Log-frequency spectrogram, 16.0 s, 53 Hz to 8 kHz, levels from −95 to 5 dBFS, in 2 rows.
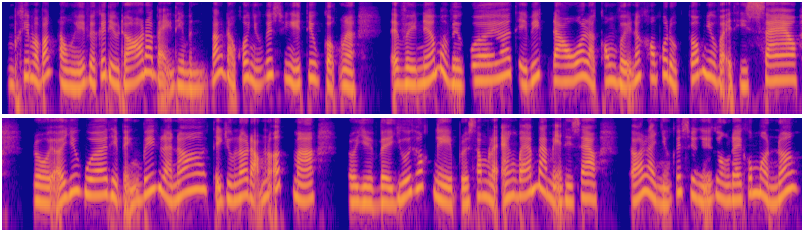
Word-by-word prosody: khi 290 - -2
mà 245 -4 +1
bắt 285 +8 -1
đầu 200 - 0
nghĩ 180 +2 +1
về 230 - 0
cái 305 - -1
điều 235 -8 +1
đó 200 +2 +2
đó 350 -1 +2
bạn, 215 - -2
thì 190 +1 -1
mình 170 0 -3
bắt 355 - +1
đầu 280 - 0
có 270 - -1
những 215 -7 -3
cái 305 - +1
suy 290 -5 -6
nghĩ 205 -3 +1
tiêu 265 +2 -2
cực 195 -5 -2
nè, 190 -2 +2 0.4
tại 195 - +1
vì 205 0 +2
nếu 230 +8 +2
mà 365 - +3
về 205 -1 +2
quê 240 +2 +1
á 310 +2 +2
thì 210 - -1
biết 285 +8 -2
đâu 235 0 +2
á 290 - +3
là 260 - 0
công 230 0 -2
việc 185 -4 +2
nó 265 - 0
không 265 -3 -4
có 310 - 0
được 220 -8 -1
tốt 275 +4 0
như 305 -6 +1
vậy - - -1
thì 190 -2 -4
sao? 245 +4 +3 0.4
Rồi 185 -2 +3
ở 185 - +1
dưới 280 +9 +1
quê 260 -1 +2
thì 245 -3 0
bạn 190 -1 -2
biết 315 +8 +1
là 335 - +1
nó 300 +10 +1
thị - - 0
trường 210 -2 0
lao 245 +3 +3
động 225 - +1
nó - - 0
ít 375 +1 +2
mà, 210 -4 +2 0.4
rồi 190 0 +1
về 185 -1 +2
về 180 +2 +1
dưới 210 +9 +1
thất 355 0 -2
nghiệp 190 -7 +1
rồi 175 +1 +1
xong 245 +4 -2
lại 190 - +1
ăn 235 +4 0
bám 265 +7 +2
ba 360 -6 +2
mẹ 190 -6 0
thì 195 -1 0
sao? 220 +2 +2 0.4
Đó - - +2
là 285 -3 +2
những 175 -5 -2
cái 290 +6 -2
suy 255 -5 -3
nghĩ 190 - 0
gần 225 -4 -1
đây 210 0 +2
của 275 +6 -3
mình 235 -10 0
á. 260 +8 +3
235 Hz, 330 wpm, -23 LUFS, 200-275 Hz, 0.4 s, mà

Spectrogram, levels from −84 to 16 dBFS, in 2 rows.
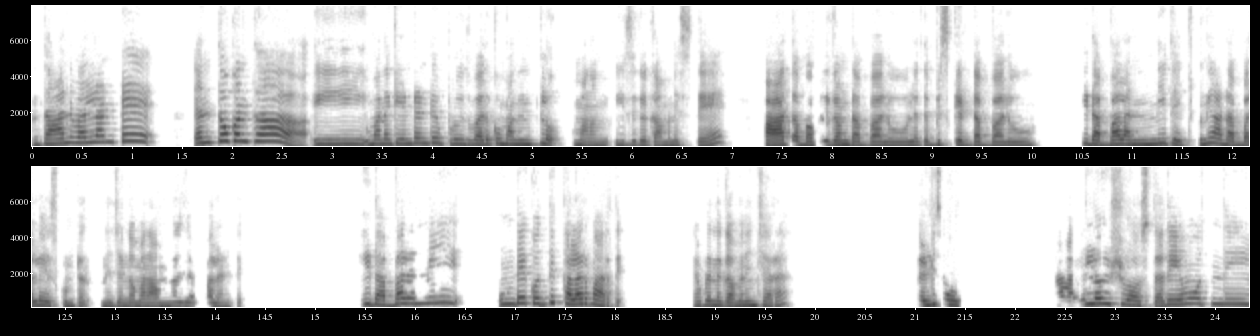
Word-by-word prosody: దానివల్లంటే 315 +7 +1 0.7
ఎంతో 320 +6 +4
కొంత 395 -1 +4 0.7
ఈ - - 0 0.5
మనకేంటంటే 260 +3 -1
ఇప్పుడు 255 -1 -4
ఇదివరకు 230 +2 -1
మన 235 - +2
ఇంట్లో 230 +2 0 0.3
మనం 195 -1 -4 0.2
ఈజీగా 205 +2 -5
గమనిస్తే, 185 0 -5 0.6
పాత 215 +1 +7 0.2
బబుల్ 195 +2 -1
గమ్ 210 0 +3
డబ్బాలు, 180 -1 -1 0.2
లేతే 190 +1 -4
బిస్కెట్ 210 -2 -2
డబ్బాలు, 175 0 -1 0.7
ఈ - - 0
డబ్బాలన్నీ 230 +4 +3
తెచ్చుకొని 225 +5 -1
ఆ - - +2
డబ్బాల్లో 210 +3 +1
వేసుకుంటారు. 195 -6 -6 0.2
నిజంగా 195 +1 -4
మన 190 - -2
అమ్మలు 195 +2 -3
చెప్పాలంటే. 175 -1 -9 1.2
ఈ - - +4
డబ్బాలన్నీ 310 +7 0 0.6
ఉండే 295 +4 +2
కొద్దీ 320 +2 +2
కలర్ 285 +1 +6
మారతాయి. 225 -6 -1 0.7
ఎప్పుడైనా 230 0 0
గమనించారా? 220 +2 0 1.4
కనీసం 265 +3 +2 1.1
ఆ! - - +1 0.2
ఎల్లో 300 +2 +5
ఇష్‌గా 290 -4 -2
వస్తాయి. 225 -1 -4
అదేమవుతుంది? 290 +1 -1
230 Hz, 105 wpm, -22 LUFS, 200-285 Hz, 1.4 s, పాత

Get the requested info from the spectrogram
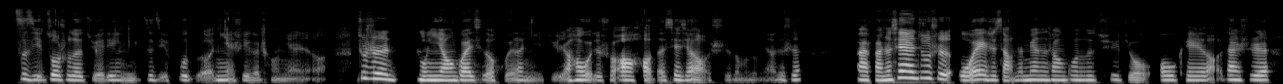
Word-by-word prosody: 自 250 - -4
己 205 -2 -3
做 215 +2 +2
出 205 0 -4
的 195 -1 0
决 - - -9
定 200 0 -4
你 - - -9
自 210 - -7
己 195 - -12
负 200 +2 -5
责， - - -11
你 200 0 0
也 205 - -3
是 - - -11
一 - - -7
个 95 - -11
成 - - -15
年 70 - -15
人 - - -21
了”， - - -21 0.3
就 290 - -2
是 255 -6 +4 0.2
很 200 -2 +4
阴 200 - +6
阳 195 -1 +4
怪 195 -1 +4
气 190 - -11
地 - - -3
回 - - -12
了 200 - -4
你 195 +1 -9
一 - - -19
句。 - - -20
然 - - -3
后 205 +1 +4
我 - - +1
就 185 - -6
说， 185 - -7
“哦， 200 -1 +5
好 205 - 0
的， - - -8
谢 205 +2 -1
谢 195 +1 -1
老 - - -1
师”， - - -20
怎 - - -17
么 210 - -18
怎 210 - -20
么 215 - -27
样。 - - -17
就 210 - -8
是， 210 +2 -5 0.5
唉， 210 -2 +4
反 200 -1 +3
正 210 - +6
现 310 +9 +8
在 300 - +8
就 295 0 +1
是， 250 -5 +2
我 195 0 +3
也 220 0 +4
是 205 - 0
想 190 -1 -3
着 195 - -5
面 205 +1 +2
子 205 - +1
上 200 -1 0
过 205 +1 -3
得 200 0 -1
去 210 +1 -11
就 105 - -7
OK 200 0 -1
了。 200 - -6
但 210 -2 +2
是， 205 0 0
205 Hz, 360 characters per minute, -22 LUFS, 195-210 Hz, 0.5 s, 现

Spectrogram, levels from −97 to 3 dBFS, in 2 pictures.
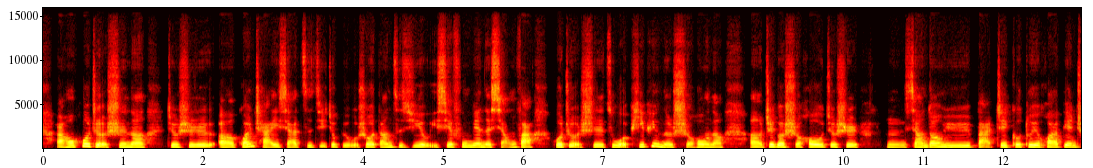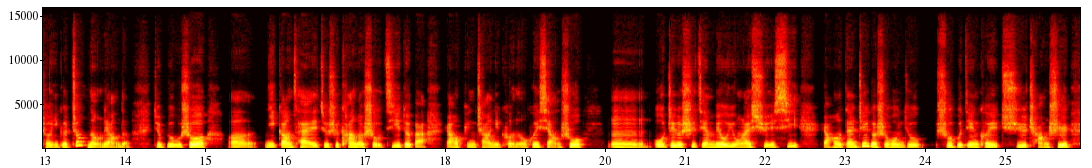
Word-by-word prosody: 然 150 +2 +2
后 205 +1 +4
或 285 +7 +5
者 - - +5
是 190 - -1
呢， 165 -2 +2 0.3
就 170 -1 0
是， 160 -2 0
呃， 155 -2 +3
观 225 - +2
察 160 - -3
一 160 - +1
下 165 -1 -2
自 165 +3 -8
己， 170 - -8
就 170 - -2
比 165 - -8
如 - - -3
说， 170 -1 +3
当 180 +2 -2
自 185 -1 -6
己 170 0 -7
有 160 -2 +2
一 - - -8
些 170 - +1
负 220 +7 -3
面 200 -2 +1
的 165 - +2
想 160 +1 -5
法， - - +2 0.2
或 180 - +6
者 165 -5 0
是 160 -1 -1
自 165 +6 -4
我 - - +5
批 240 - -2
评 275 +2 +1
的 160 -4 +1
时 140 -3 -5
候 170 +2 +2
呢， 155 -1 -2 0.3
啊， 150 +1 -1
这 245 +7 +4
个 195 -2 +6
时 190 - -2
候 165 +2 +5
就 165 0 -1
是， 160 -2 0 0.3
嗯， 155 -2 -5
相 195 +5 -1
当 210 +1 +3
于 175 -1 +1
把 185 - -3
这 190 - -1
个 165 -2 +1
对 215 +4 +4
话 200 0 +1
变 195 0 +1
成 160 -6 -3
一 - - -6
个 185 - +1
正 385 - -4
能 - - -1
量 - - -2
的。 - - -5 0.3
就 170 - +1
比 165 - -11
如 150 +2 +1
说， 160 -1 +6 0.2
呃， 140 -2 -3
你 150 -2 -2
刚 160 +2 +3
才 150 -6 +1
就 155 +3 -3
是 165 - -3
看 195 +1 0
了 170 - +3
手 170 - -2
机， 160 +1 -3
对 165 -1 +4
吧？ - - -3 0.2
然 140 - -2
后 - - +1
平 155 -2 -7
常 150 -1 -5
你 155 - -3
可 - - -3
能 - - -4
会 170 - +2
想 175 - -4
说： 165 0 +2 0.3
“嗯， 170 -2 0
我 150 -1 +3
这 180 - +2
个 175 - +6
时 160 - -2
间 160 +1 +1
没 170 - 0
有 165 -3 +6
用 155 0 0
来 160 +2 +1
学 165 -4 -2
习“。 175 -5 -4 0.3
然 - - -4
后 165 0 +1
但 185 +2 +1
这 310 +1 +3
个 185 - +5
时 165 - -1
候 165 +1 +1
你 155 - -5
就 155 0 -1 0.2
说 195 - -1
不 205 +1 +3
定 205 -3 +1
可 185 +2 +1
以 165 - +1
去 180 -3 -1
尝 170 - -6
试， 200 +1 +3
170 Hz, 275 characters per minute, -21 LUFS, 160-185 Hz, 0.3 s, 或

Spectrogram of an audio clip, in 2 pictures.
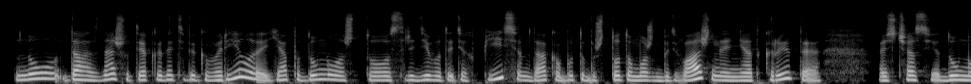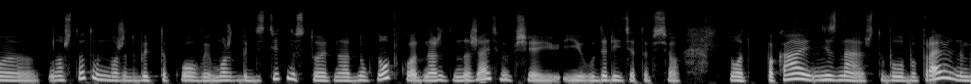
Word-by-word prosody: Ну 255 +6 +3
да, 215 -4 +3
знаешь, 225 +7 0
вот - - -7
я 205 -1 +1
когда 210 +1 -1
тебе 215 0 -4
говорила, 235 - +2
я 210 +1 0
подумала, 215 0 0
что 190 +1 -2
среди 200 +2 -1
вот 195 -3 -2
этих 180 -4 -3
писем, 230 -4 0
да, 190 +3 +1
как 195 -3 -3
будто 200 +4 -3
бы 185 -1 -2
что-то 205 +3 0
может 185 -1 +1
быть 180 +1 -2
важное 200 -1 +4
и - - +1
не 180 +1 +1
открытое. 190 - 0 0.6
А 185 - +1
сейчас 200 +3 -2
я - - +1
думаю: 185 - +2
ну 195 +1 -2
что 275 +9 -2
там 255 -9 0
может 180 -1 -2
быть 185 0 -2
такого? 185 -2 -2
И - - 0
может 185 0 -1
быть, 185 -2 -3
действительно 250 +9 -2
стоит 185 -4 -2
на 180 -1 0
одну 180 +3 -1
кнопку 230 - 0
однажды 180 - 0
нажать 205 +10 +1
вообще 185 - -2
и 90 - -3 0.2
и - - +2
удалить 185 - 0
это - - -4
всё. 85 -1 -5 0.5
Вот. 180 -3 +1 0.2
Пока 235 +8 +4
не 205 0 +2
знаю, 195 -4 +1
что - - -11
было 180 0 +1
бы 175 0 -3
правильным 240 - +3
195 Hz, 185 wpm, -22 LUFS, 180-215 Hz, 0.6 s, важное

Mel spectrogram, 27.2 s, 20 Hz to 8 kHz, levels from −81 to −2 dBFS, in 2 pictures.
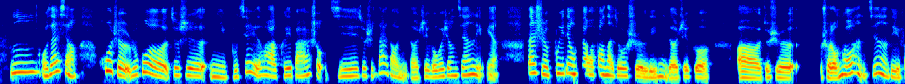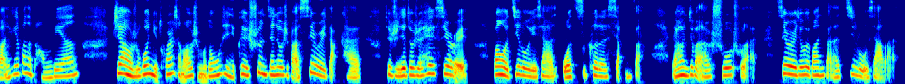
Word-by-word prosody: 嗯， 330 +2 0
我 220 - 0
在 320 +5 +1
想 260 - -3 0.3
或 375 -1 +3
者 240 -10 +2
如 235 - -1
果 255 - +2
就 235 0 -3
是 230 +1 0
你 190 -3 -4
不 180 +2 -7
介 265 - -7
意 - - 0
的 225 - -2
话， 225 -4 -3
可 220 +3 -5
以 230 - +4
把 235 +2 -5
手 - - -5
机 210 +3 -2
就 225 0 -4
是 220 0 -11
带 305 +4 -8
到 245 -4 -5
你 - - -7
的 165 0 -6
这 195 - -5
个 190 0 -1
卫 210 +2 0
生 230 0 -3
间 245 +2 0
里 235 -1 -3
面， - - -7 0.4
但 305 0 -1
是 260 -5 -1
不 275 +5 -5
一 285 - -1
定 295 -2 0
非 270 - -7
要 - - -1
放 265 -2 -1
在 235 - +1
就 225 0 +1
是 105 - 0
离 90 -1 -1
你 100 +2 -3
的 80 -1 +1
这 100 - -3
个， 90 -1 0 0.4
呃， 165 -3 +2
就 - - -3
是 - - +2 0.4
水 - - +1
龙 155 +7 +4
头 260 +2 +3
很 275 -7 -3
近 265 +5 -4
的 230 - 0
地 195 -2 -1
方， 165 - -4
你 - - -2
可 265 - -5
以 - - 0
放 305 +1 -6
在 270 - 0
旁 170 -7 -7
边。 210 +6 -2 0.5
这 300 - 0
样 265 -6 +7
如 210 +1 +1
果 270 +3 +6
你 255 -3 +5
突 265 - -6
然 275 +2 +2
想 260 -3 -4
到 220 - +2
什 - - -6
么 - - -1
东 225 +5 +2
西， 265 -4 0
你 195 - -1
可 270 - -5
以 235 - +4
瞬 275 +1 +1
间 245 -1 +3
就 245 0 +4
是 235 - -6
把 - - -1
Siri 265 -10 0
打 - - -7
开， - - -4 0.3
就 260 - 0
直 215 -3 -1
接 225 +1 +8
就 235 0 +4
是： 225 - +2
“嘿 280 +4 +2
，Siri 280 - +1 0.3
帮 260 0 +6
我 235 - +8
记 215 +6 -2
录 235 -3 +4
一 195 -2 +2
下 100 -1 -2
我 185 - +5
此 195 +2 -12
刻 230 -1 +1
的 200 -1 -1
想 200 0 -8 0.2
法。” - - -7 0.4
然 - - +1
后 240 - +8
你 235 - +4
就 245 - +1
把 230 - -1
它 190 +1 -2
说 230 +3 +3
出 - - -9
来 - - -6 0.3
，Siri 275 -4 +7
就 245 +1 +3
会 245 - +5
帮 235 0 +2
你 230 - +1
把 - - -6
它 185 - -3
记 255 +7 -7
录 215 -4 0
下 - - -6
来， - - -14
235 Hz, 310 characters per minute, -23 LUFS, 205-270 Hz, 0.5 s, 接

